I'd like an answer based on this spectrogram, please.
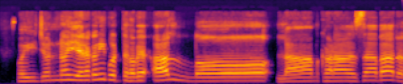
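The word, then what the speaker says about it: الله: একটু ভালো করে পড়েন আল্লাহু আমার মই লটা কেমন দেখেছেন মুখ মানে মুখটা গোল করে আল্লাহ আল্লাহুস সামাদ আল্লাহ মাশাল্লাহ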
